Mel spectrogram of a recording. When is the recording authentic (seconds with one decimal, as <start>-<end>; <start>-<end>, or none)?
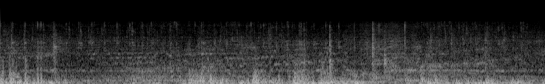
0.0-3.5; 4.2-5.5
